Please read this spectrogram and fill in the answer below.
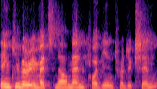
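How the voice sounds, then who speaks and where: Speaking with a strong French accent, a woman keeps a medium pitch and a fairly even intonation. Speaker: travel industry sales representative. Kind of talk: webinar presentation. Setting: online webinar. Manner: halting, many fillers.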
